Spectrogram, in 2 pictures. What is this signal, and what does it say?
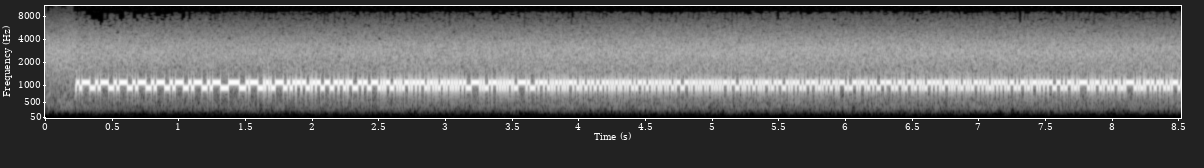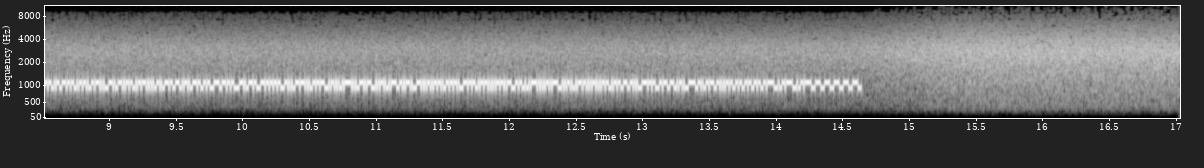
NAVTEX (SITOR-B), 100 baud, 170 Hz shift, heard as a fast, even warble, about 1000 Hz centre. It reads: ZCZC WE64 FIRING EXERCISE 21 1300 UTC WITHIN 6 NM OF 36-51N 084-53E. NNNN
